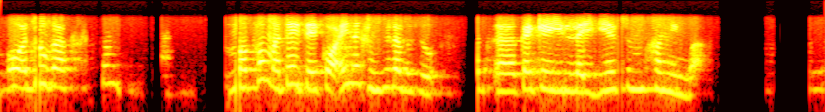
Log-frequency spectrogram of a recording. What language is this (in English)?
Manipuri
